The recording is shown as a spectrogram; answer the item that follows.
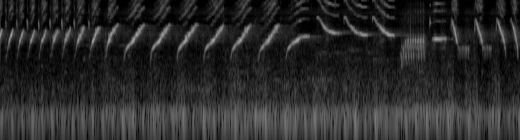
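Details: Canary singing so that other canaries start singing again: accelerating series of upswept whistles, then high slurred falling notes, a short harsh burst, and quick sharp chirps.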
